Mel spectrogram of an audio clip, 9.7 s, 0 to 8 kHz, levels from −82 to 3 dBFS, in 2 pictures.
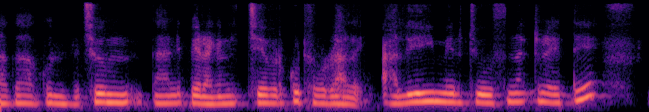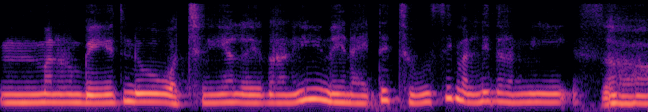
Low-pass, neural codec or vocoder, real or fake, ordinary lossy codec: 7.2 kHz; codec, 16 kHz in and 24 kHz out, 0.9 kbps, LongCat-Audio-Codec, fine tuned four codebook decoder; fake; AAC, 48 kbps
